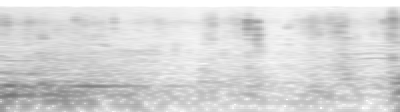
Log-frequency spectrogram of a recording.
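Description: Faint sticky clicks and squishes of homemade slime being handled and stretched, a few small clicks in the second half, over a faint low hum at first.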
